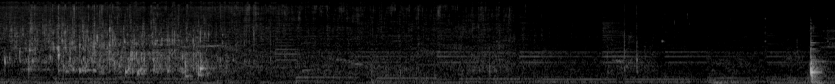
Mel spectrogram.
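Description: Water trickles and pours steadily into ground masala for Chettinad fish curry, soft and close, ending with a faint clink.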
